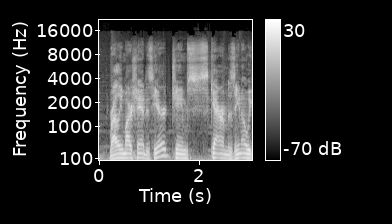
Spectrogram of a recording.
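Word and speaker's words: Marchand: Marshand. Yeah. I mean there's three ways to say it. Marshand. Marshand or the French way. Mar like Marshall.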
